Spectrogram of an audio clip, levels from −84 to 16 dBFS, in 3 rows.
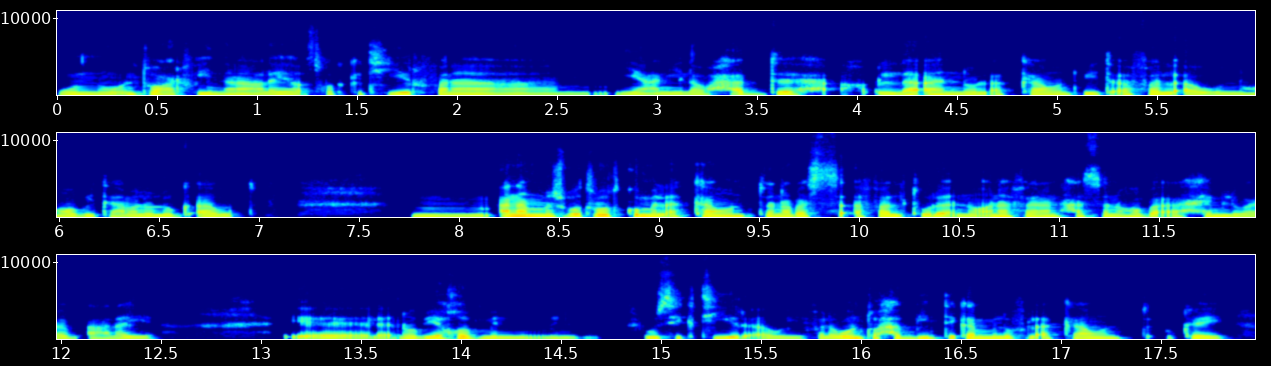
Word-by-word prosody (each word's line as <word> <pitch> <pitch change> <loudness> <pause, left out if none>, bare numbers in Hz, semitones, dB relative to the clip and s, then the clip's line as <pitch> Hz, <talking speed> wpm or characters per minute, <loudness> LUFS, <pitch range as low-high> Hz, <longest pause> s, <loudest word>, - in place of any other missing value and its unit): وإنه 160 0 0
أنتم 180 +2 0
عارفين 175 +2 -1
إن 170 - -2
أنا 165 - +2
عليَّ 160 +2 +1
أقساط 175 - -6
كتير، 190 +2 -1
فأنا 155 -3 -1 0.2
يعني 145 -1 -1
لو 145 0 -2
حد 160 +2 -1 0.2
ح - - -3
خ - - -15
لقى 170 +2 +4
إنه 160 -2 0
الaccount 170 +2 -1
بيتقفل 170 +2 0
أو 145 0 +1
إن 145 - -3
هو 155 +2 +1
بيتعمل 160 0 -1
له 170 - +1
logout 190 +5 -1 0.8
م 155 0 -2
أنا 185 +2 +9
مش 175 -2 +3
باطردكم 185 +4 +4
من 170 -3 +3
الaccount 205 +4 +2
أنا 175 -2 +3
بس 180 +2 0
قفلته 190 +2 0
لأنه 160 -3 +2
أنا 180 0 +3
فعلًا 175 0 0
حاسة 180 +1 -3
إن 170 - 0
هو 170 +1 0
بقى 160 -1 0
حمل 175 -1 -1
وعبء 155 0 -2
عليَّ، 145 -2 -2 0.7
آآ 75 0 +2
لأنه 160 - -1
بياخد 165 +2 +2
من 145 -2 -2
من 135 -1 -5 0.3
فلوسي 170 +2 -2
كتير 165 -2 -1
أوي، 135 -1 -3
فلو 140 +5 +2
أنتم 195 - +1
حابين 190 +4 0
تكملوا 200 -2 +1
في - - -6
الaccount 195 +2 0 0.2
أوكي، 160 -4 -1
165 Hz, 195 wpm, -25 LUFS, 155-180 Hz, 0.8 s, أنا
